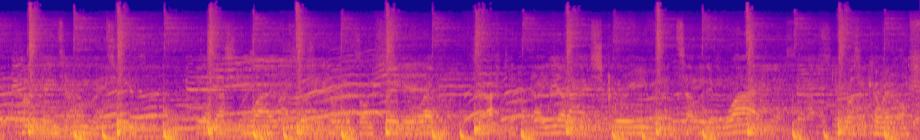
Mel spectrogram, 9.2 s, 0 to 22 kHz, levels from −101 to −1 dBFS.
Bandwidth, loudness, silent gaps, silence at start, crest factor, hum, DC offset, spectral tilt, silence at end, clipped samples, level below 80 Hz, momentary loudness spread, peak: over 20 kHz; -29 LUFS; none; 0 s; 18 dB; none; 0.1%; -6 dB/octave; 0 s; under 0.1%; -36 dBFS; 4 LU; -10 dBFS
